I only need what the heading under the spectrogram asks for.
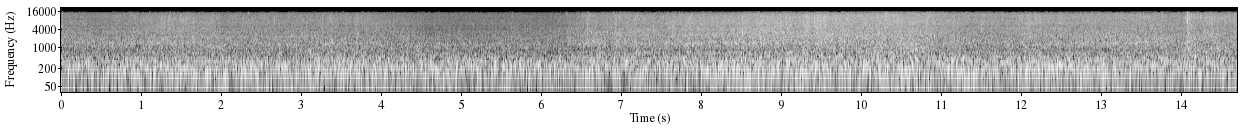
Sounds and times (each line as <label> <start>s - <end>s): waves crashing on the rock 5.7s - 14.7s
